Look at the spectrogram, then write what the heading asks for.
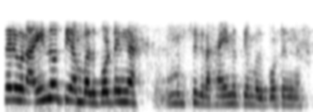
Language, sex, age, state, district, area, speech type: Tamil, female, 30-45, Tamil Nadu, Tiruvarur, rural, conversation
